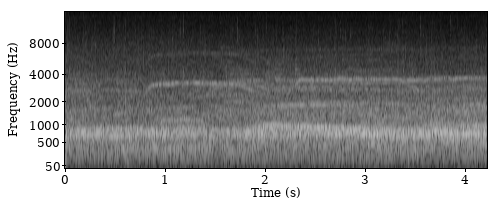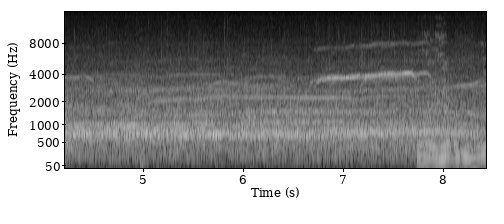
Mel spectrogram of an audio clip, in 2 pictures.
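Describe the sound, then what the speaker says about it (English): A large golf gallery at the U.S. Open cheering Phil Mickelson, a sustained roar of applause, whoops and whistles rising and holding loud throughout, with voices shouting within the crowd. "Listen to the crowd cheer Phil on his birthday on Father's Day one last time"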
